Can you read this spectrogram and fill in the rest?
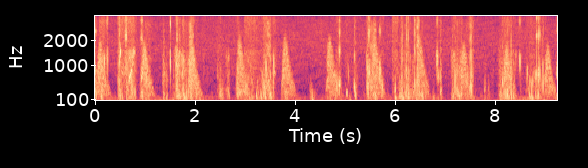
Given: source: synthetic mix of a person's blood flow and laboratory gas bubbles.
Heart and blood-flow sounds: Doppler ultrasound of blood flow; subclavian vein
0.00-0.27 s: bubbles
0.43-0.84 s: bubbles
0.89-1.14 s: bubbles
1.35-2.07 s: bubbles
2.44-2.71 s: bubbles
2.81-2.92 s: bubbles
2.98-3.63 s: bubbles
4.80-4.94 s: bubbles
5.00-5.11 s: bubbles
5.15-5.25 s: bubbles
5.42-5.78 s: bubbles
5.94-6.63 s: bubbles
6.81-6.96 s: bubbles
7.11-7.60 s: bubbles
8.10-8.43 s: bubbles
8.46-8.54 s: bubbles
8.62-9.02 s: bubbles
9.21-9.25 s: bubbles
From the record:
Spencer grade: 3 (all of the cardiac periods contain showers or single bubble signals, but not dominating or overriding the cardiac motion signals); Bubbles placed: anywhere in the cardiac cycle

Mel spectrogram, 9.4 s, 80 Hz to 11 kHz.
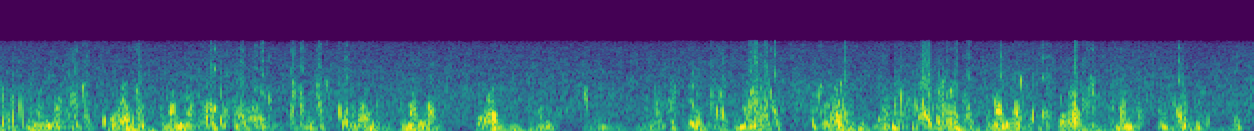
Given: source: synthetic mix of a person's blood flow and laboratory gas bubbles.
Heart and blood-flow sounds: Doppler ultrasound of blood flow; precordium
0.00-0.24 s: bubbles
0.38-0.83 s: bubbles
0.97-1.12 s: bubbles
1.36-2.05 s: bubbles
2.17-2.31 s: bubbles
2.36-2.87 s: bubbles
4.35-4.44 s: bubbles
4.89-5.11 s: bubbles
5.15-5.27 s: bubbles
5.29-5.47 s: bubbles
5.59-5.89 s: bubbles
5.92-6.43 s: bubbles
6.57-7.33 s: bubbles
7.43-7.58 s: bubbles
7.60-8.23 s: bubbles
8.32-8.48 s: bubbles
8.52-8.58 s: bubbles
8.68-9.09 s: bubbles
From the record:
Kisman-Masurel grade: 332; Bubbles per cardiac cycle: rolling drumbeat, 9 or more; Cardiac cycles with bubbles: 50 to 99%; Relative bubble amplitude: moderate (0.250 to 0.450); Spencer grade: 3 (all of the cardiac periods contain showers or single bubble signals, but not dominating or overriding the cardiac motion signals); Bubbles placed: anywhere in the cardiac cycle

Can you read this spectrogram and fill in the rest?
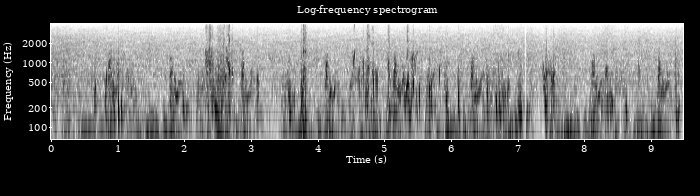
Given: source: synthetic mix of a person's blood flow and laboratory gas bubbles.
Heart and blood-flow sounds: Doppler ultrasound of blood flow; precordium
0.63-0.69 s: bubbles
0.78-1.10 s: bubbles
1.95-2.04 s: bubbles
2.29-2.75 s: bubbles
3.06-3.13 s: bubbles
3.53-3.69 s: bubbles
3.72-3.89 s: bubbles
4.49-4.92 s: bubbles
5.03-5.11 s: bubbles
5.22-5.56 s: bubbles
5.63-5.74 s: bubbles
5.78-5.98 s: bubbles
6.07-6.18 s: bubbles
6.51-6.58 s: bubbles
6.62-6.88 s: bubbles
6.97-7.07 s: bubbles
7.34-7.57 s: bubbles
8.24-8.47 s: bubbles
8.58-8.67 s: bubbles
8.78-8.86 s: bubbles
9.33-9.43 s: bubbles
From the record:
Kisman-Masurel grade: 243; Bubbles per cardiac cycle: several, 3 to 8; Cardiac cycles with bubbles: 100%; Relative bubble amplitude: loud (0.450 to 0.775); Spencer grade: 3 (all of the cardiac periods contain showers or single bubble signals, but not dominating or overriding the cardiac motion signals); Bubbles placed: only in the low amplitude regions of the cardiac cycle

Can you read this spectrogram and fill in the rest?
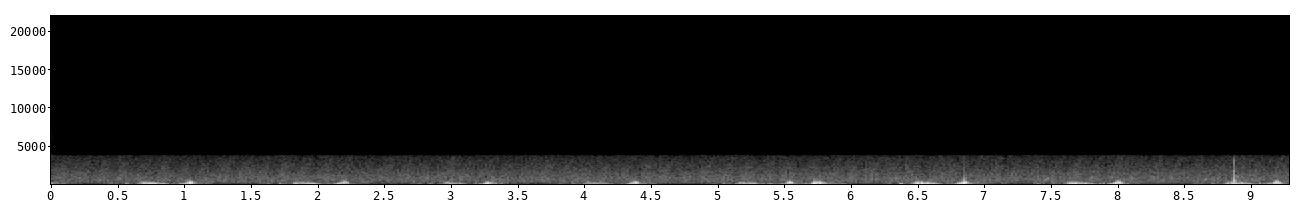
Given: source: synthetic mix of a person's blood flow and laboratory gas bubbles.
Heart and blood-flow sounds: Doppler ultrasound of blood flow; precordium
8.83-8.93 s: bubbles
From the record:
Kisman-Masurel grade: 112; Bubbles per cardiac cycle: 1 to 2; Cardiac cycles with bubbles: 1 to 10%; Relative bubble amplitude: moderate (0.250 to 0.450); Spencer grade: 1 (occasional bubble signal discernible with the cardiac motion signal, with majority of cardiac periods free of bubbles); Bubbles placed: only in the low amplitude regions of the cardiac cycle

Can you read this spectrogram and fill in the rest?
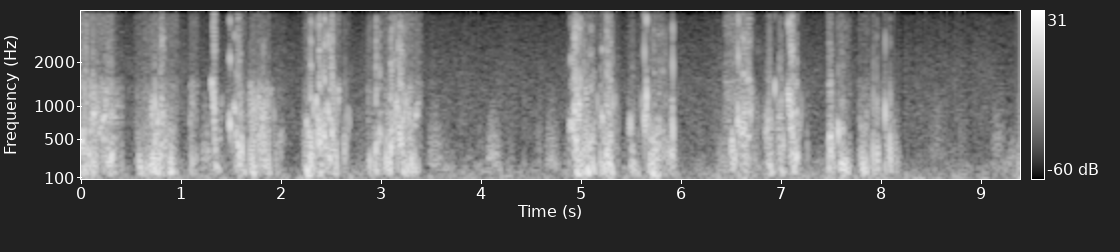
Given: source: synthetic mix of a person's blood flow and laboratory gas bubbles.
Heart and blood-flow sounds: Doppler ultrasound of blood flow; subclavian vein
0.00-0.41 s: bubbles
0.54-0.97 s: bubbles
1.08-1.17 s: bubbles
1.30-1.43 s: bubbles
1.45-2.04 s: bubbles
2.21-2.69 s: bubbles
2.85-3.41 s: bubbles
4.87-5.38 s: bubbles
5.46-5.96 s: bubbles
6.43-6.79 s: bubbles
6.82-7.26 s: bubbles
7.46-7.69 s: bubbles
7.77-7.98 s: bubbles
8.01-8.12 s: bubbles
9.35-9.39 s: bubbles
From the record:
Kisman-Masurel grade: 332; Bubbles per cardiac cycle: rolling drumbeat, 9 or more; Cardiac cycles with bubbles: 50 to 99%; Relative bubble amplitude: moderate (0.250 to 0.450); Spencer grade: 3 (all of the cardiac periods contain showers or single bubble signals, but not dominating or overriding the cardiac motion signals); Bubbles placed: anywhere in the cardiac cycle

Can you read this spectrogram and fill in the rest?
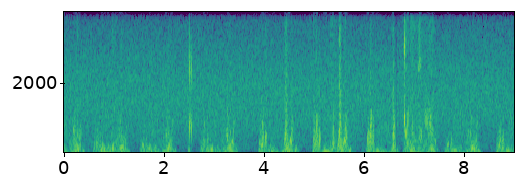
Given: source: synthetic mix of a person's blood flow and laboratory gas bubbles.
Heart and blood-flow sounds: Doppler ultrasound of blood flow; precordium
0.94-1.08 s: bubbles
2.47-2.58 s: bubbles
4.97-5.04 s: bubbles
5.31-5.47 s: bubbles
6.77-7.40 s: bubbles
From the record:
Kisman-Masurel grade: 123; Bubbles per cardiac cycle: 1 to 2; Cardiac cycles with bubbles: 10 to 50%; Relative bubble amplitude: loud (0.450 to 0.775); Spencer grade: 2 (many but less than half of the cardiac periods contain bubble signals, singularly or in groups); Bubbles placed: anywhere in the cardiac cycle

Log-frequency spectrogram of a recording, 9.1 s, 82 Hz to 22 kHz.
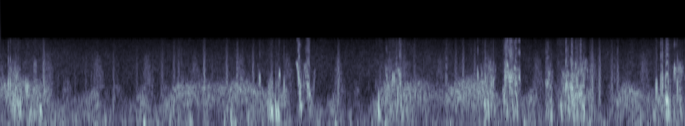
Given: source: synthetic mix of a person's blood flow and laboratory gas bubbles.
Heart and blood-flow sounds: Doppler ultrasound of blood flow; subclavian vein
0.07-0.65 s: bubbles
3.43-3.51 s: bubbles
3.54-3.83 s: bubbles
3.93-4.21 s: bubbles
5.00-5.48 s: bubbles
6.34-6.62 s: bubbles
6.69-6.96 s: bubbles
7.26-7.38 s: bubbles
7.42-7.86 s: bubbles
8.73-9.15 s: bubbles
From the record:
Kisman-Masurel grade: 233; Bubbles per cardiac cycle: several, 3 to 8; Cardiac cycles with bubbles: 50 to 99%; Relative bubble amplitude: loud (0.450 to 0.775); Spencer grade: 3 (all of the cardiac periods contain showers or single bubble signals, but not dominating or overriding the cardiac motion signals); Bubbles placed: anywhere in the cardiac cycle

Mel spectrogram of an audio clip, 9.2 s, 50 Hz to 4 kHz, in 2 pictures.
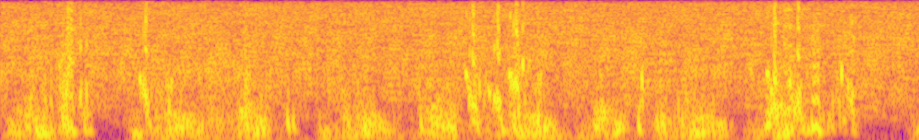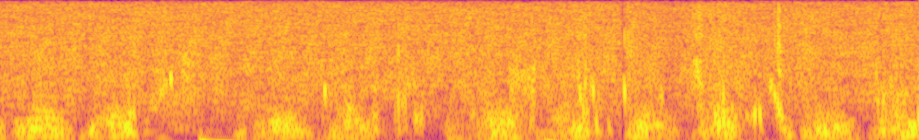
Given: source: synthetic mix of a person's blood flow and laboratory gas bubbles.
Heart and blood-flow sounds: Doppler ultrasound of blood flow; precordium
0.11-0.48 s: bubbles
0.67-0.90 s: bubbles
0.98-1.52 s: bubbles
2.06-2.73 s: bubbles
3.09-3.50 s: bubbles
3.72-4.30 s: bubbles
4.78-4.85 s: bubbles
5.19-5.60 s: bubbles
6.18-6.26 s: bubbles
6.44-6.54 s: bubbles
6.56-6.71 s: bubbles
7.11-7.28 s: bubbles
7.44-7.75 s: bubbles
7.87-7.93 s: bubbles
8.05-8.15 s: bubbles
8.18-8.57 s: bubbles
8.96-9.20 s: bubbles
From the record:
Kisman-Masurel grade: 242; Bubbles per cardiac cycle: several, 3 to 8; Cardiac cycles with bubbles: 100%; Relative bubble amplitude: moderate (0.250 to 0.450); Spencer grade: 3 (all of the cardiac periods contain showers or single bubble signals, but not dominating or overriding the cardiac motion signals); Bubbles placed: anywhere in the cardiac cycle

